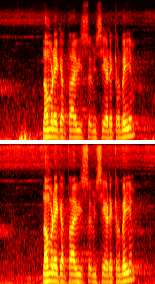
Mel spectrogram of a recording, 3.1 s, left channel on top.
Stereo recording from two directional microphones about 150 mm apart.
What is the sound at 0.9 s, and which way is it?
A man's voice, 15° right (ahead or behind).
